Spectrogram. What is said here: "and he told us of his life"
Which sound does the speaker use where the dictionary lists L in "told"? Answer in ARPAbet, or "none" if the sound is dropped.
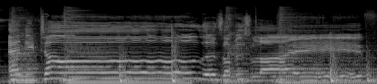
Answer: none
